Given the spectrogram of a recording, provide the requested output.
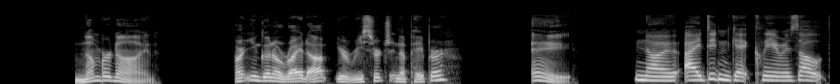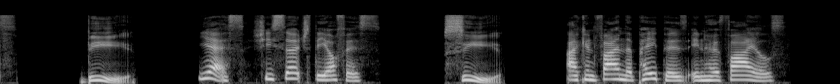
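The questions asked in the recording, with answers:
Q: Aren't you going to write up your research in a paper?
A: A: No, I didn't get clear results.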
